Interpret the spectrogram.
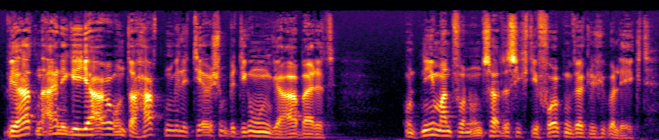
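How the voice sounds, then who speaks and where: An actor playing a thoughtful physicist giving measured, earnest testimony in a German radio play. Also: male voice, mid-range voice, animated, vocal fry, a bit bright. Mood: grave, troubled. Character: thoughtful male physicist witness, earnest, troubled by conscience.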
